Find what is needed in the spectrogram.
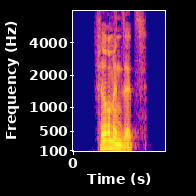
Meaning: headquarters
- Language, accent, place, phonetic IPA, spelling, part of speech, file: German, Germany, Berlin, [ˈfɪʁmənˌzɪt͡s], Firmensitz, noun, De-Firmensitz.ogg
